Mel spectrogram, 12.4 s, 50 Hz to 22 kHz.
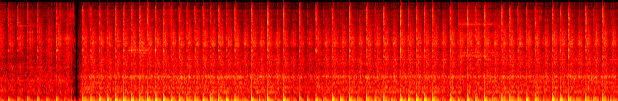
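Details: Old disposal Royal Enfield Bullet 350 after restoration (engine not opened, only tuned and cleaned; carburettor cleaned, clutch side repaired): starts and settles into a steady, even single-cylinder thump at idle with no knocks or rattles. Healthy engine and exhaust beat.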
